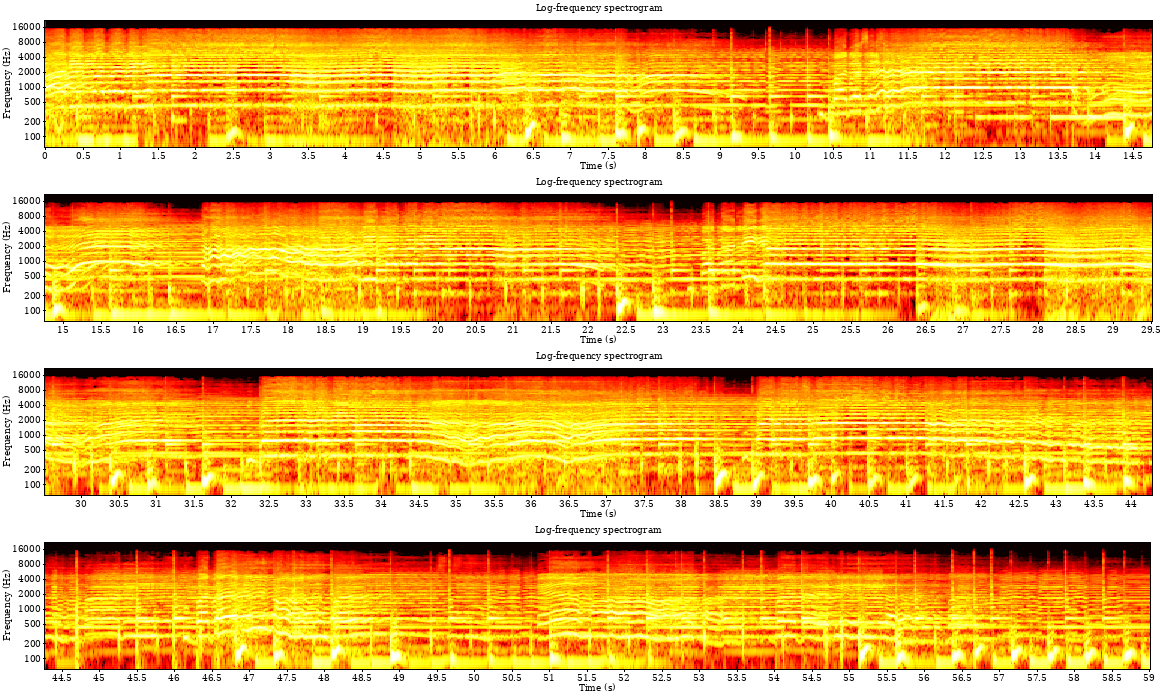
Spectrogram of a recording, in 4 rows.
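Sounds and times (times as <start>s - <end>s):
woman singing: 0.0s - 9.3s, 10.3s - 57.4s
harmonium: 0.0s - 59.0s.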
